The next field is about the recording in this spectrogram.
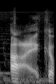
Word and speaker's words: AEK: La pronuncia è senza dire K finale, ecco AEK appunto, capito? Si fa così con la lingua.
